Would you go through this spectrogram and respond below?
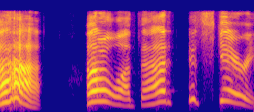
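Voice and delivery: put-on, very high, loud, frightened shriek. Retelling opening a scary gift as a child: imitating own childhood scream. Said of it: "dropped and screamed".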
